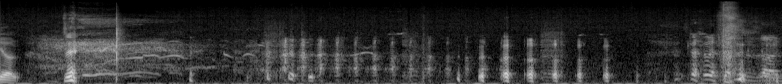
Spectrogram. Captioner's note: laughtering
